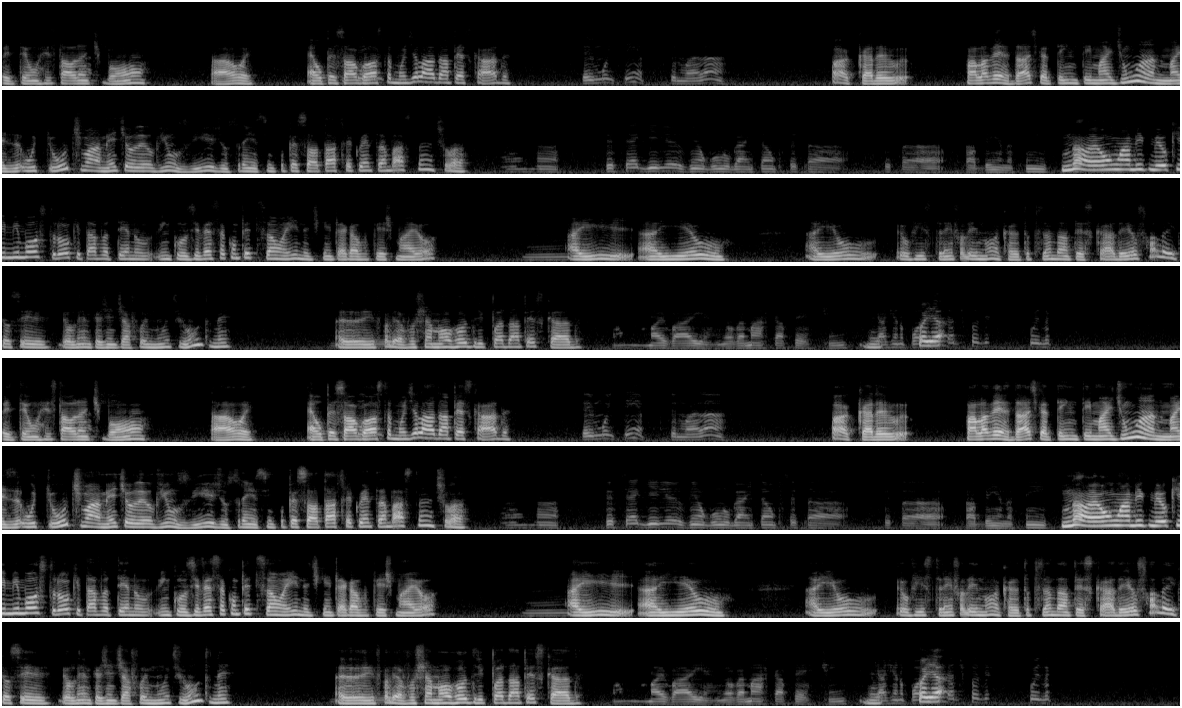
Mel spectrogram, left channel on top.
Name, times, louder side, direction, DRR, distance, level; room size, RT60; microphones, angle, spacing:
voice 1, 0.0-1.5 2.1-2.5 3.1-5.1 8.3-9.1 9.6-16.4 22.4-27.9 29.2-30.8 31.6-37.6 38.7-41.1 43.9-44.1 44.5-44.8, right 4 dB, 65° right, 0.7 m, -22 dB
voice 2, 0.8-1.3 3.4-3.8 5.8-6.4 6.7-7.2 16.8-17.4 17.8-20.2 20.6-22.3 22.5-23.0 28.8-29.5 38.6-39.3 41.4-43.8 44.1-45.3 45.6-45.9, right 2 dB, 85° right, 4.6 m, -39 dB
head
